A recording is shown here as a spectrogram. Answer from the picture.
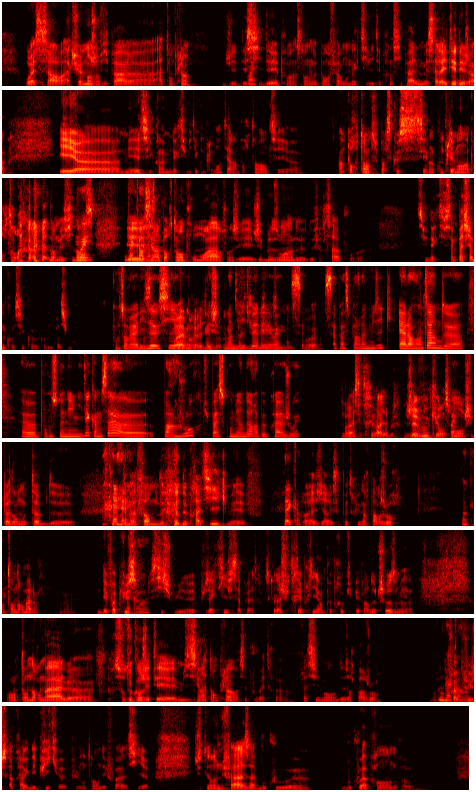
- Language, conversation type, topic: French, podcast, Comment la musique t’aide-t-elle à exprimer tes émotions ?
- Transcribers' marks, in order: stressed: "l'a été"; stressed: "importante"; laughing while speaking: "important"; chuckle; blowing; inhale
